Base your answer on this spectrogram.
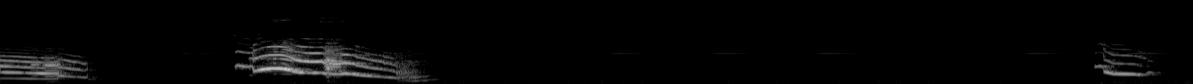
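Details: A Shiba Inu screams at a fire alarm, letting out shrill, wavering screams that slide downward, with long silent gaps between them.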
